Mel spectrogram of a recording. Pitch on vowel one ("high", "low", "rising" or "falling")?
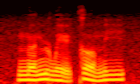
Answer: rising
